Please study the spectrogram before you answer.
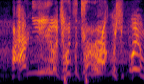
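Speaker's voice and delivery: high, loud protesting yell; yelling at mother. Retold or imitated. Son yelling at his mother about marriage, loud and high. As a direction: shout it back like a frustrated son. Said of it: "막 소리 지르고 집에서는".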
